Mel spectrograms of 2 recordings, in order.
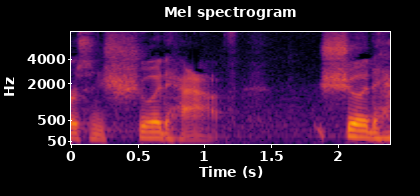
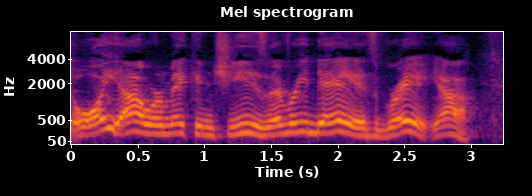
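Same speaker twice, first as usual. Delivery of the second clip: put-on northern US accent with raised pitch; 8 semitones higher, 4 dB louder than usual. Retelling what girls at a show said about making cheese: imitating a northern US accent. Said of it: "as you can tell, I love the northern accent".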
